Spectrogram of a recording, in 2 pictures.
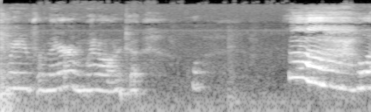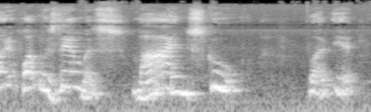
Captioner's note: sighs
